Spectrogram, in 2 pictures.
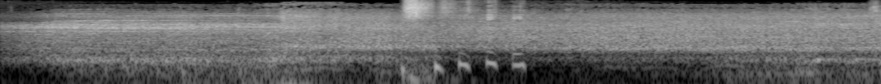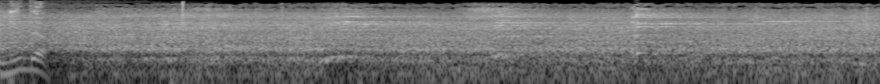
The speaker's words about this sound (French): Ah oui, la joie, la joie des supporters au coup de sifflet final, avec les chants.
